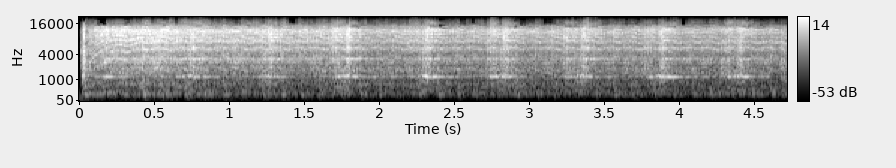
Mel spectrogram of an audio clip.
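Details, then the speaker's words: 1967 VW Karmann Ghia, abandoned 45 years, first start attempt: repeating metallic scrape and rasp about twice a second while cranking; starter scraping, flywheel looks warped or dirty, cause uncertain. "all right whoa that sounds weird doesn't it what is going on in there it doesn't sound right sounds like something's scraping what is going on that's weird try it again [Music] that starter sounds weird or something"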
